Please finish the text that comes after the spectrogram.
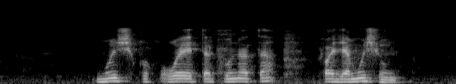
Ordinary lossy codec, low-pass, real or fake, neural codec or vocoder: Opus, 32 kbps; 5.4 kHz; fake; codec, 16 kHz, 4 kbps, FunCodec, trained on Chinese and English, 50 frames a second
